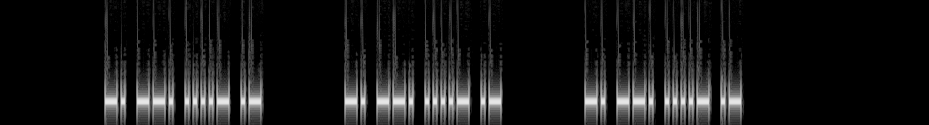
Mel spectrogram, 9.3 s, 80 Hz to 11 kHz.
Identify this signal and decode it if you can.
Morse code, heard as a keyed tone, about 32 wpm, 700 Hz. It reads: NG4A NG4A NG4A
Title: USA Call Signs - 4 Characters - Repeated 3x - 30wpm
